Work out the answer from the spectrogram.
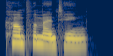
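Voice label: "complementing", American English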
